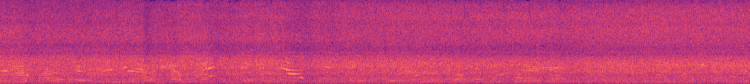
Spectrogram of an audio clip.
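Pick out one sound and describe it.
Muddy floodwater rushes past steadily.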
